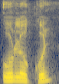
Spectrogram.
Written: ulugun

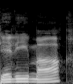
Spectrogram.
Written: telima'q

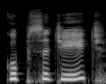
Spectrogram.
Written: gups'ji'j

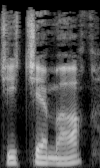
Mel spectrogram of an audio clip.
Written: jijjema'q

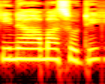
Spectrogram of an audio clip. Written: gina'masuti

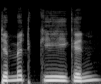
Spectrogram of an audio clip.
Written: tm'tqe'gnn

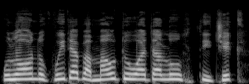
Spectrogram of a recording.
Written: witapal

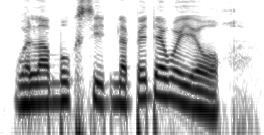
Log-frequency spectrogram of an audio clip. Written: p'teweio'q

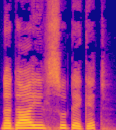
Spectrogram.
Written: nata'ilsuteget

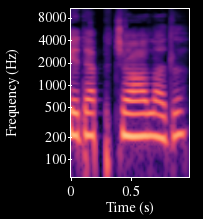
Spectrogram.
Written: getapja'latl

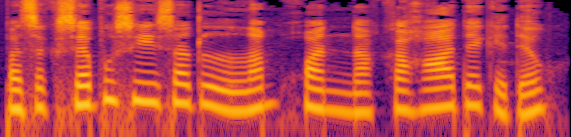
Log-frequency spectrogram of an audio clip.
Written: sepusi'satl

